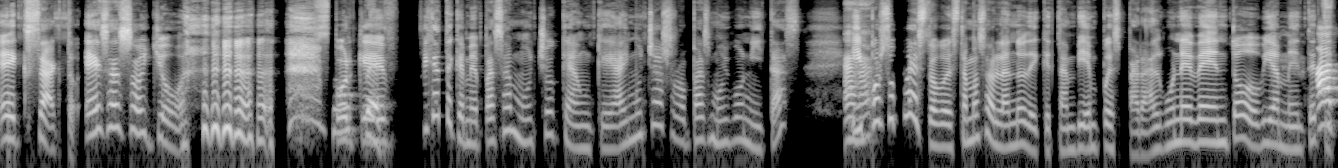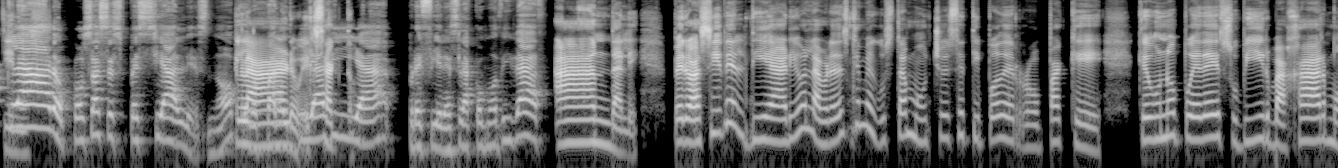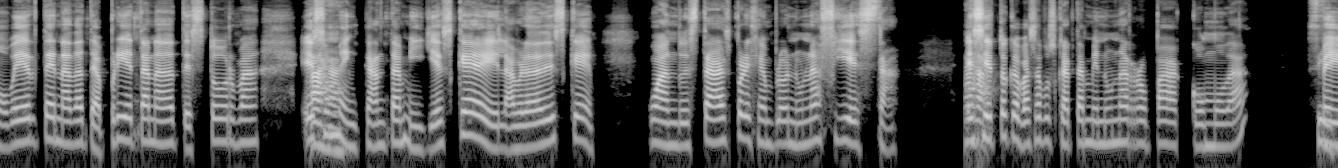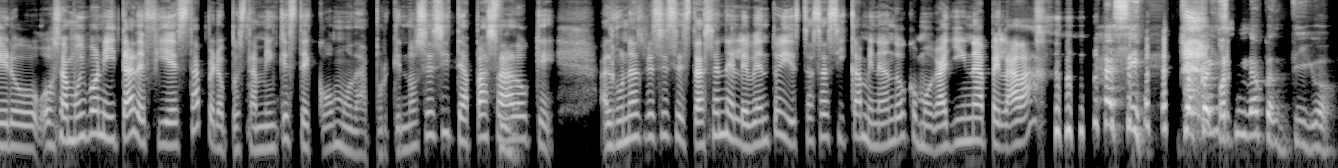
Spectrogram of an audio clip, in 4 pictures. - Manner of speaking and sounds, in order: laugh; other background noise; laughing while speaking: "Ah, sí, yo coincido contigo"; laugh
- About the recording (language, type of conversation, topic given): Spanish, podcast, ¿Qué ropa te hace sentir más como tú?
